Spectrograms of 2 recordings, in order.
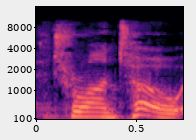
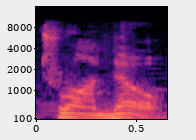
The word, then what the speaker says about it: Toronto: It's not Toronto, it's Trono. That second T it is silent.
